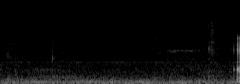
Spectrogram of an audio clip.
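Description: Quiet room tone: a steady low hum with one faint click about half a second in and a faint thin tone near the end.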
